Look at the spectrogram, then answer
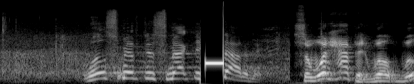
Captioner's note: beep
